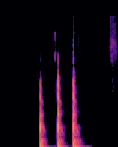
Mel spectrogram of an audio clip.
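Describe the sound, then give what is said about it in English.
Three fast, loud knocks on a bedroom window in quick succession, each a sharp thud with a short ring, evenly spaced, followed by silence with no voices. “That was a window, by the way, not a door. But it was like that. It wasn't slow. It was fast and it was loud.”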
